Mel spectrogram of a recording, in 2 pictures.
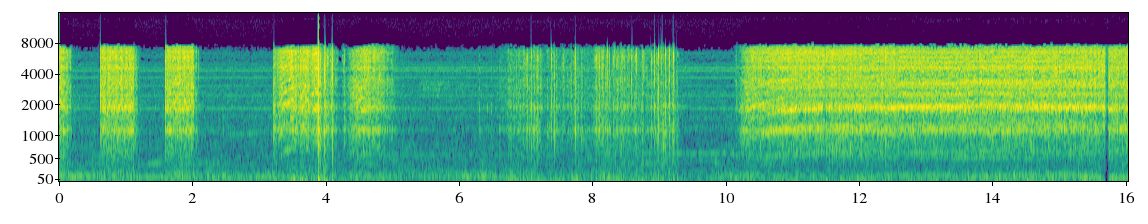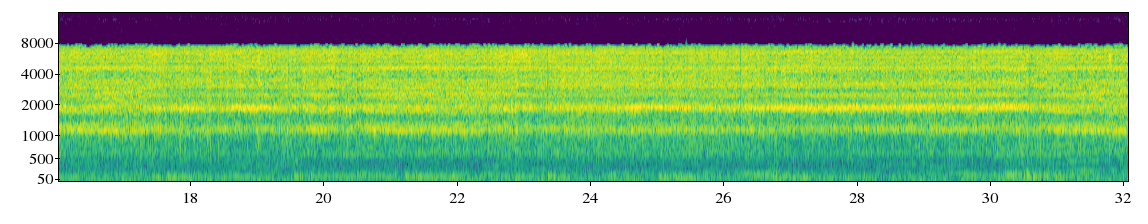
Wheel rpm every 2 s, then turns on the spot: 70, 70, 30, 20, 30, 130, 160, 160, 160, 160, 160, 160, 170, 160, 160, 160.
6-8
